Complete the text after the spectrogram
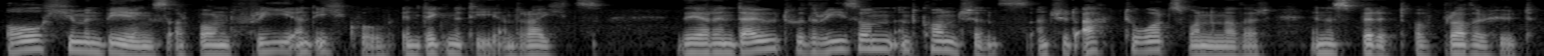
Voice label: udhr en sco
